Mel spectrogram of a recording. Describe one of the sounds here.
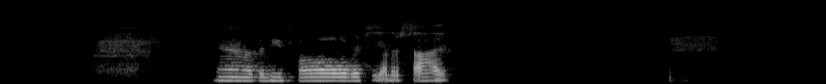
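A woman breathes out slowly.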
